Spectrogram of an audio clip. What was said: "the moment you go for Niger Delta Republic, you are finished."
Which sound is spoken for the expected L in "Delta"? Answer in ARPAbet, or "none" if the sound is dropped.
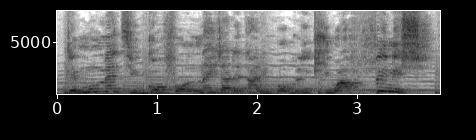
none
